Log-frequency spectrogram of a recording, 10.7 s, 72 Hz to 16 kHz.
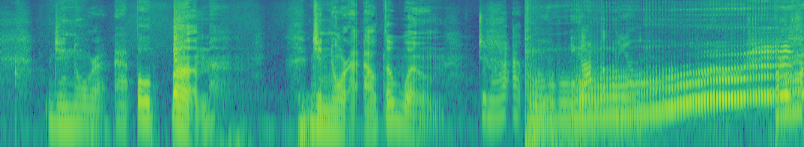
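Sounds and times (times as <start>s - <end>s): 
speech: 0.6s - 3.1s, 4.0s - 8.9s, 10.4s - 10.7s
short vocal sound: 7.0s - 10.7s
human voice imitating a long cat meow: 7.1s - 10.7s.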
